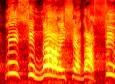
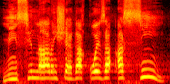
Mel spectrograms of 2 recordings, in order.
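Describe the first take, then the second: First: Preached punch line. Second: Soft reflective refrain. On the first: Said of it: "Por que que eu acho". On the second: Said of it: "Porque faço e porque enxergo". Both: Real, not acted.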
